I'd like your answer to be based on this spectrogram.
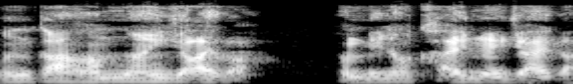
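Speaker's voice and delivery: very low, spooky, scary voice. Retelling a baba being turned away at the gate, retelling in a scary voice. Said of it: "ऐसे डरावनी आवाज में बोले".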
